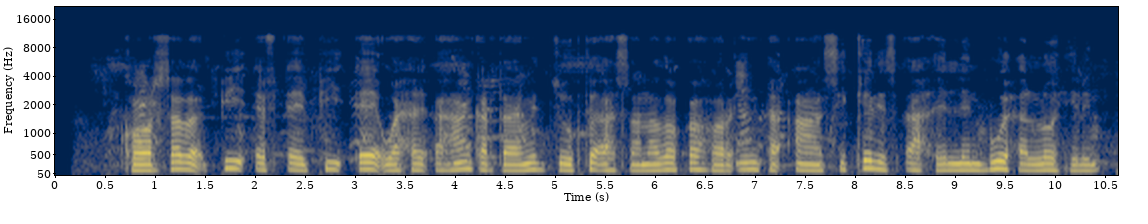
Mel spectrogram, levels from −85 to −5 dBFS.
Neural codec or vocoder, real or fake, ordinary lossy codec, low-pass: none; real; none; 10.8 kHz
